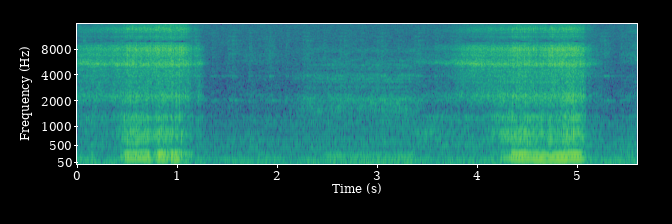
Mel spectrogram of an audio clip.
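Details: Two rough, rattling snores with a quieter breath between, from a sleeping mother in a quiet room; snoring.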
